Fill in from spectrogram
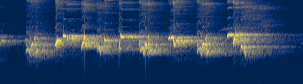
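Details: Morning ropel song of a sooty-headed bulbul, meant to draw in other bulbuls: an unbroken chatter of gurgling, slurred notes, each dipping in pitch, about two to three a second against a silent background.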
